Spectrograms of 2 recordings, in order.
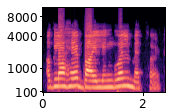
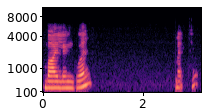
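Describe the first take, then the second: First: Said in the usual way. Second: The words bilingual method set apart and spaced; dictating bilingual method softly and slowly; slow dictation. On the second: Shown as a demonstration. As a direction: say bilingual method slowly so students can write it. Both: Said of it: "repeated slowly for dictation".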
